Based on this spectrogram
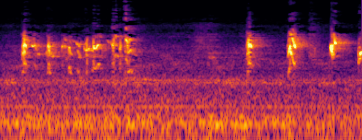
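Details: Basra bulbul, known as white-eared bulbul, in highly excited song aimed at rousing other bulbuls: a fast jumbled warble, a short pause, then four separate emphatic notes.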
